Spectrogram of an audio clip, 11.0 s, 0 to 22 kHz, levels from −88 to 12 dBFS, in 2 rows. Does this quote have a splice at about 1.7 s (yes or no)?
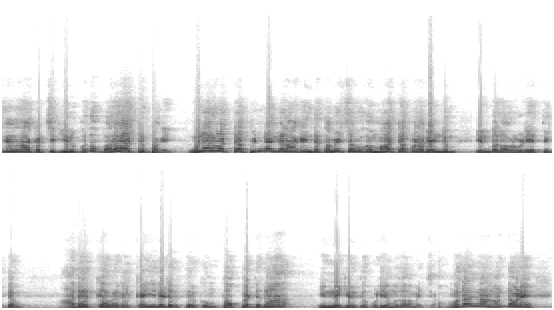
yes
